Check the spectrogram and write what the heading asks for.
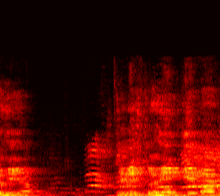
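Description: Several people's voices talking and calling out loudly, with a drawn-out call in the second half.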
